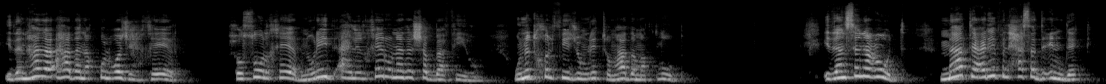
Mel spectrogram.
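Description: A woman's voice: high-pitched, lively intonation, a little fast. A woman giving an earnest, emphatic religious lesson to women, often quoting scripture. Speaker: religious teacher.

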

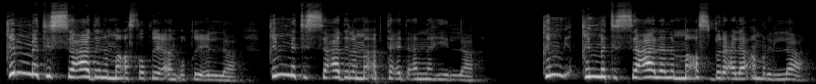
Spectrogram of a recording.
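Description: Female preacher, high voice, earnest and pleading, builds to emphatic peaks. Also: very animated, quick pace. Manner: earnest and pleading, coaxing asides and rising emphasis. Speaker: preacher addressing women. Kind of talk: religious lesson to women.

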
